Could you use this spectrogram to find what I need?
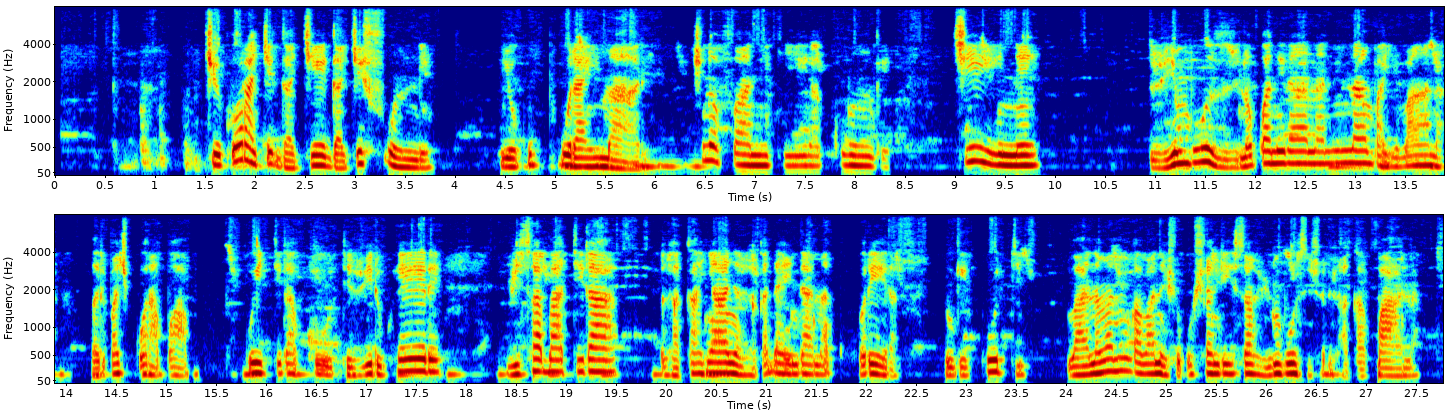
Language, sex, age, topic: Ndau, female, 25-35, education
